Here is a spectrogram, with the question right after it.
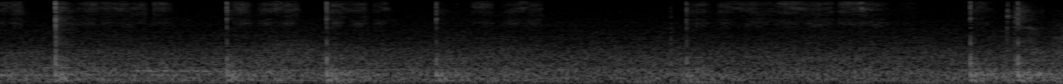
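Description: Pen strokes scratching across paper during a probability lesson, irregular short scrapes and taps near the microphone with quiet pauses between them, no speech.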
